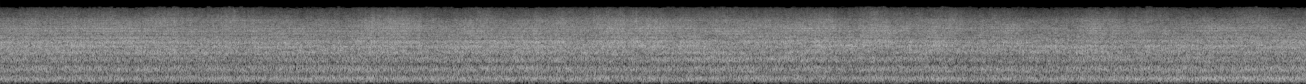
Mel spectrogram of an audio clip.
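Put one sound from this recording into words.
A steam locomotive chuffs slowly as it pulls in.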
